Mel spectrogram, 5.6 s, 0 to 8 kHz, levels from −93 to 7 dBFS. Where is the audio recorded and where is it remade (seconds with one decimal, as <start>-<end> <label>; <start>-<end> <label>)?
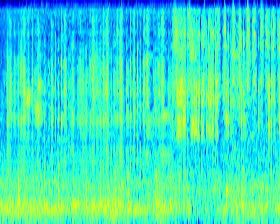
0.0-0.8 remade; 0.8-1.4 recorded; 1.4-2.5 remade; 2.5-3.1 recorded; 3.1-3.7 remade; 3.7-5.6 recorded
